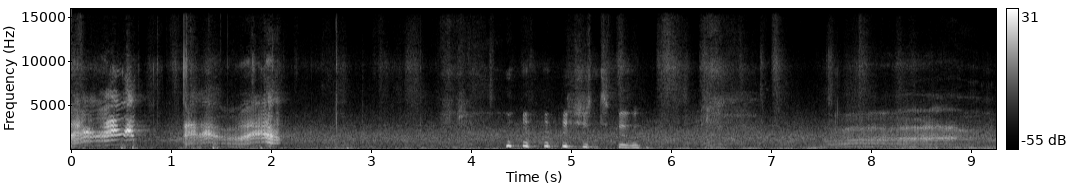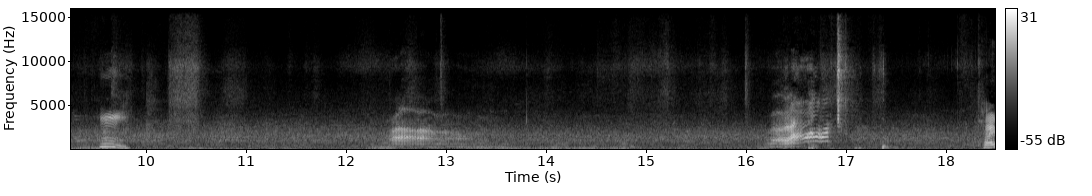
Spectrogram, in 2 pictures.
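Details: Domestic cat being combed indoors, giving several short harmonic meows near the start and two more later, mixed with a woman's speech, brush strokes and clapping.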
